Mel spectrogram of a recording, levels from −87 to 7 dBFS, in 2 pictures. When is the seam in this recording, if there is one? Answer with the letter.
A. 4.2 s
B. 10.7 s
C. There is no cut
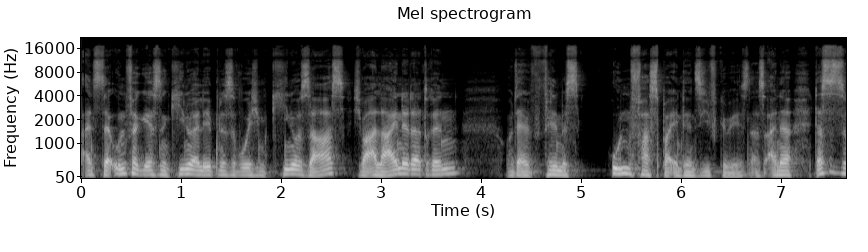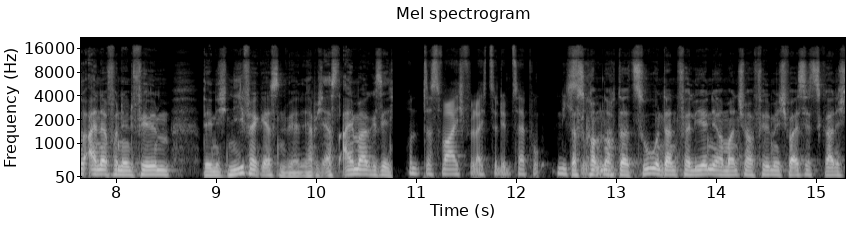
B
